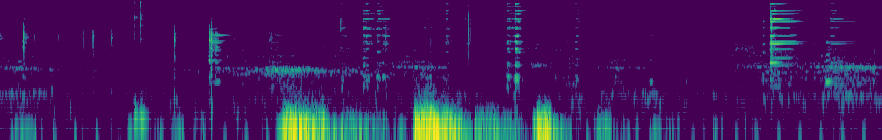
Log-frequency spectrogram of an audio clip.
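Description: A young woman whispers softly, very close to a microphone.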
